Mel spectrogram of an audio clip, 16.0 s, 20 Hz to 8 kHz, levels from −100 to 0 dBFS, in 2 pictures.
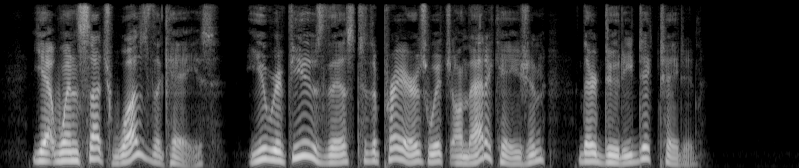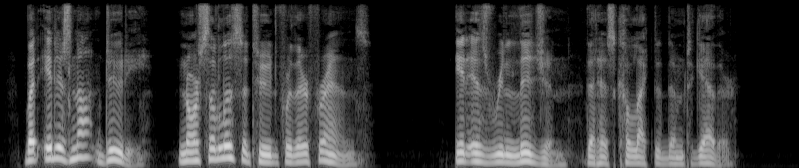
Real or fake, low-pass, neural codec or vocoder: real; 7.2 kHz; none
